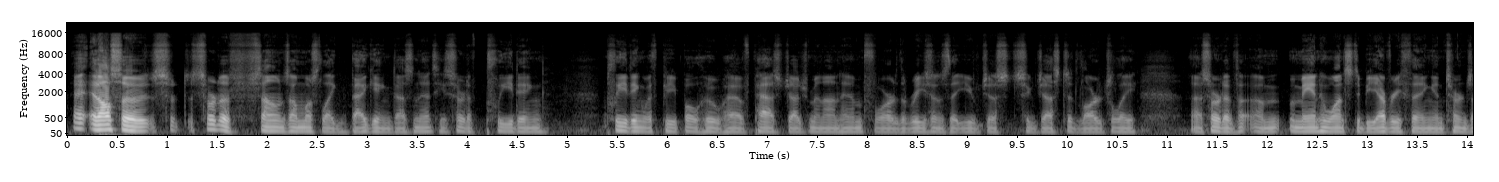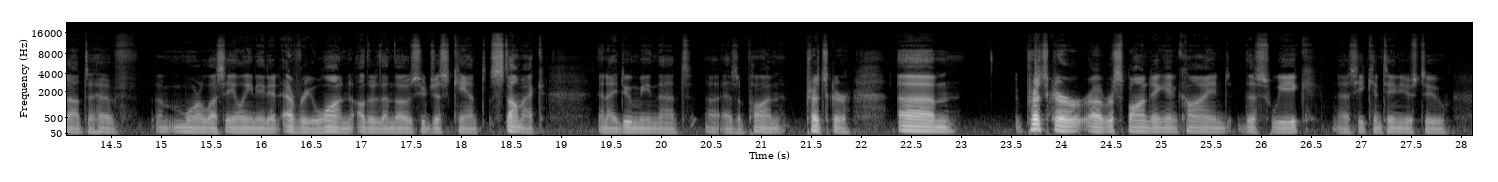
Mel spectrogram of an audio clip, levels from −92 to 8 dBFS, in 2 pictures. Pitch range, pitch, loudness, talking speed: 85-100 Hz, 90 Hz, -27 LUFS, 175 wpm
